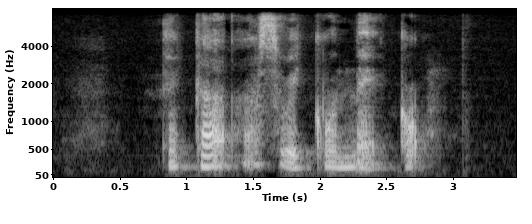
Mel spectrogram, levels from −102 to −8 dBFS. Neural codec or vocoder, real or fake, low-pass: vocoder, 44.1 kHz, 128 mel bands, Pupu-Vocoder; fake; 7.2 kHz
